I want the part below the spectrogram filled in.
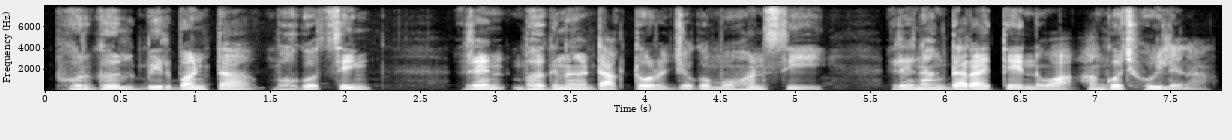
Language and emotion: Santali, neutral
